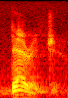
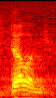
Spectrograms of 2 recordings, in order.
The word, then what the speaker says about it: Dellinger: is offered only with respect to the defendant Derringer. I think Your Honor means Dellinger. Dellinger, that's right. Mr. Dillinger said we must issue a...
